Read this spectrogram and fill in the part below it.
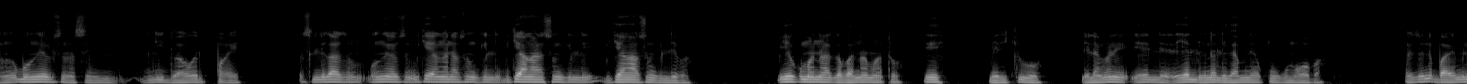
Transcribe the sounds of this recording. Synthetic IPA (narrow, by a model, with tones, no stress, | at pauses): a˨ŋi˦ɓo˦ŋe˦bi˦s̬i˦na˨si˨li˦du˨a˨we˦pa˦ki˦ | u˨si˨li˦ɡa˦s̬ṵ˦mɓo̰˦ŋe˦bi˦s̬i˦nbi˦ke˦ja˦ŋa˦na˦s̬u˦nɡi˦lːḭ˨˦bi˦ki˦a˦ŋa˦na˦su˦nɡi˦lːi˦bi˨ki˦a˦ŋa˦˨s̬u˦nɡi˨lːi˨ba˨ | bi˦je˦k̬u˦ma˦na˦ɡa˨ba˨na˦ma˦to˨ | je˦ | me˨di˨ki˦wo˨ | li˨la˨ma˦ni˦˨˦ja˦li˨na˦li˨ɡa˨mi˦na˦ja˦ku˦m˨ɡu˨ma˨ɡo˨ba˨ | ja˨ns̬o˦ni˦ba˨ɾi˨˦mi˦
